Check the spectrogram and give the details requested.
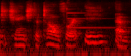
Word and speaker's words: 一: When E and Bu are followed by a character with the fourth tone, they both change to the second tone.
